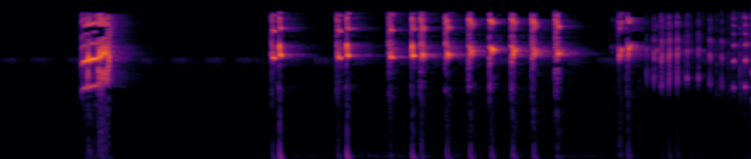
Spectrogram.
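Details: Lovebird chattering, played to excite other lovebirds into a long trill: one sharp high squeak, then a quick run of about ten clicking chirps at roughly seven per second, ending in softer fast twitters.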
